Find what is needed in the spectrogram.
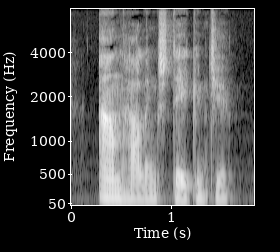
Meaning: diminutive of aanhalingsteken
- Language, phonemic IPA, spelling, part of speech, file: Dutch, /ˈanhalɪŋsˌtekəɲcə/, aanhalingstekentje, noun, Nl-aanhalingstekentje.ogg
